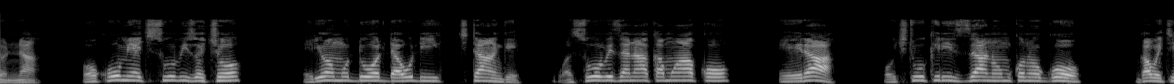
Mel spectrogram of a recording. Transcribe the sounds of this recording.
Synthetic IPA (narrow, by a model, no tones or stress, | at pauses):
o̰nːa̰ | okuːmje̞ːci̥suːβizo̞co̞ | e̞ɾjo̞ːmudːuwodawudici̥taːŋɡe̞̰ | wa̰suːβizanaːkamwaːko̞ | e̞ɾa | oci̥tuːkiɾizano̞ːmuko̞no̞ɡwo̞ | ŋɡawe̞ci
